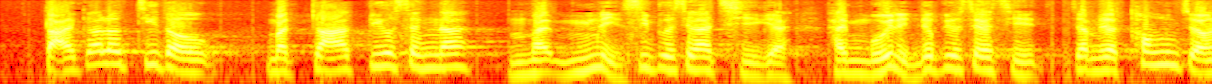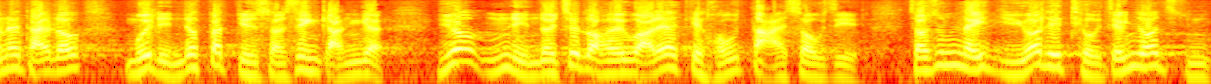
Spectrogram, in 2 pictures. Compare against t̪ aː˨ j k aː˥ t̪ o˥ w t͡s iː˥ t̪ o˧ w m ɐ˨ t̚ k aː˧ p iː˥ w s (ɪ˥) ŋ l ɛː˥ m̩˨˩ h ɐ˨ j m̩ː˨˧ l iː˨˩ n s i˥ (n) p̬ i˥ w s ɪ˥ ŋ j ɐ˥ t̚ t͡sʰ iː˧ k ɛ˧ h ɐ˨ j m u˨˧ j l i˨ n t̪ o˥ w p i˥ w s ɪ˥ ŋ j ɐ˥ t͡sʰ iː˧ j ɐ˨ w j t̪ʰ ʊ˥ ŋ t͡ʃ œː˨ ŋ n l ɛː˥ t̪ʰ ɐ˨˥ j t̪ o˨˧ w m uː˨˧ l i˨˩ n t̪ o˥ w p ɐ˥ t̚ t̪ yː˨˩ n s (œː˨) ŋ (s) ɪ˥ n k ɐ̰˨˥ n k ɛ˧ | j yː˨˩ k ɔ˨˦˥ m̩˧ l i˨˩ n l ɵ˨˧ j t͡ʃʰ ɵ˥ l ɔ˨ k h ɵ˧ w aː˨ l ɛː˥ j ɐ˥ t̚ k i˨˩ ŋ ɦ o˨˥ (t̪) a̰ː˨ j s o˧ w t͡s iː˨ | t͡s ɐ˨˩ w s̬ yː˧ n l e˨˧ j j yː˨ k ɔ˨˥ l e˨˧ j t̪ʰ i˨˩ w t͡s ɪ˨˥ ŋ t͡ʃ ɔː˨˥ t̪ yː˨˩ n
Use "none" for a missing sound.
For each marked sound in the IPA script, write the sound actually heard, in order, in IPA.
ɪ˥, n, œː˨, s, t̪

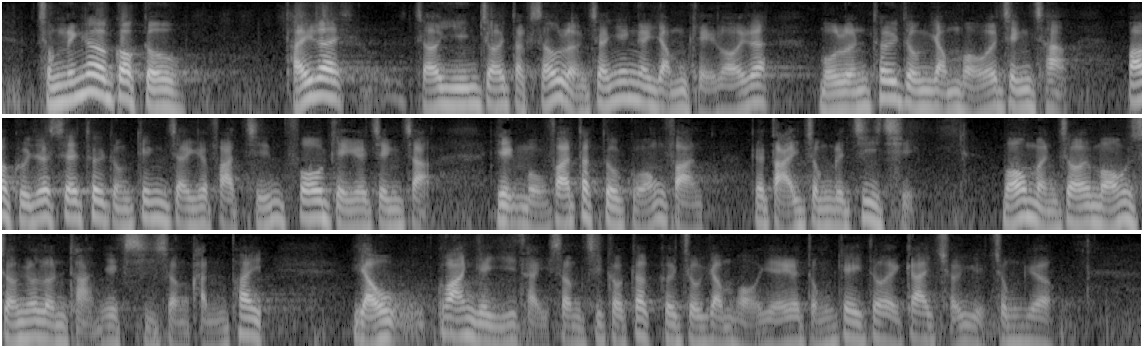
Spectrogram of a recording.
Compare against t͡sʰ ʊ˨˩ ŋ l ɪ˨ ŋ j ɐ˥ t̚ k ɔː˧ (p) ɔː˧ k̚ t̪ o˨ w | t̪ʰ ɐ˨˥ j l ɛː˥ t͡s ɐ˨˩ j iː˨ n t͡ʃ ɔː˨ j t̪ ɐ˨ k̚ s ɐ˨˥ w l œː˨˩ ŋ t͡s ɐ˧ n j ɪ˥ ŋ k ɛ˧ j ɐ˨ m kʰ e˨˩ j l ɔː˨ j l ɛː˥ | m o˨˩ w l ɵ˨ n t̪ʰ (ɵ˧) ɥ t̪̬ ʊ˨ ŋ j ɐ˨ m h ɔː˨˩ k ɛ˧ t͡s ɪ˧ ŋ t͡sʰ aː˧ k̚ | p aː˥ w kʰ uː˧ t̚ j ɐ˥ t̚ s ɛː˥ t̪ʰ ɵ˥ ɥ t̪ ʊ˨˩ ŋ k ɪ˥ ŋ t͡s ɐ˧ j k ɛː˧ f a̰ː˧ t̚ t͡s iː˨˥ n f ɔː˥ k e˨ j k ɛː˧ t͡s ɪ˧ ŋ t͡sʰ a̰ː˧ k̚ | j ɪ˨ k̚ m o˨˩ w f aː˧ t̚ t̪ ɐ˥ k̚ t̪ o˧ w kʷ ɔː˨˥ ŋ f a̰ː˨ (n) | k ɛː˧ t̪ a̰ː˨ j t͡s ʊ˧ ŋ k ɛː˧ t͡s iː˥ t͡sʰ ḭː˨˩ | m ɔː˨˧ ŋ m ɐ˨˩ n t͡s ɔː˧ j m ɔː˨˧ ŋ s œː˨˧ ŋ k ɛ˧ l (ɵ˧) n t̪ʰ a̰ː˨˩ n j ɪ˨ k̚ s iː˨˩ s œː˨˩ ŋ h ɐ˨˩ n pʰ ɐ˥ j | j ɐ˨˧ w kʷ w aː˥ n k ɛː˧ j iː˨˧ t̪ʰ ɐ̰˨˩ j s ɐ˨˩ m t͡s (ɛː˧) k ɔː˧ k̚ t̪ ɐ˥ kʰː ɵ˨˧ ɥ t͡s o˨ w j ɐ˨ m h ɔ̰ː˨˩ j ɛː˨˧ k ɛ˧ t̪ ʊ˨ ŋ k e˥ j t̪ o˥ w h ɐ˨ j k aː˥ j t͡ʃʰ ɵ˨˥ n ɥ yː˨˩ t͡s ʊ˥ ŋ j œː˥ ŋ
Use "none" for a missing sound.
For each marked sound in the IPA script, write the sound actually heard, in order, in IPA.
k, ɵ˥, n, ɵ˧, iː˧

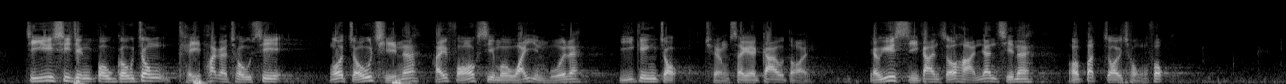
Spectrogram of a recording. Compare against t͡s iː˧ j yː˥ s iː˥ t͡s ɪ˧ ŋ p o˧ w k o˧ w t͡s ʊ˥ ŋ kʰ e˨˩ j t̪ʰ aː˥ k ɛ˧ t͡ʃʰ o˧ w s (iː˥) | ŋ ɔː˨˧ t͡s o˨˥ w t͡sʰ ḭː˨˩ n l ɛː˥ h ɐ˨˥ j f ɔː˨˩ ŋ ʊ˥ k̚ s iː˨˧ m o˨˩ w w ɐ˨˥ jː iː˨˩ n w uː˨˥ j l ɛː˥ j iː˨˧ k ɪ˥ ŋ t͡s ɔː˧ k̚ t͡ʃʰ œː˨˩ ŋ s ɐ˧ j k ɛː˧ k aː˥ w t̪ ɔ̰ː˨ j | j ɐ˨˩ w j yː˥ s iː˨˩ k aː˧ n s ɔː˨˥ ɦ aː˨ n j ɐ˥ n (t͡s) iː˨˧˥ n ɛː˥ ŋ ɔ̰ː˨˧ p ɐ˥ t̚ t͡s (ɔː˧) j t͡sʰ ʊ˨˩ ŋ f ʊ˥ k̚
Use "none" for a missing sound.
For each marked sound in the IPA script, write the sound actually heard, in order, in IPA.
iː˥, t͡sʰ, ɔː˧

